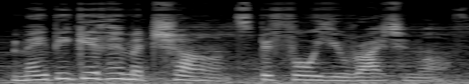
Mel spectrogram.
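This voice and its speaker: A woman's voice: medium pitch, expressive, moderate pace, darkish tone, long reverb tail, soft background music, close to an everyday voice. An actress playing a wry, sarcastic female rogue adventurer in a fantasy video game, with a dry delivery. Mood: sincere. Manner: dry, flippant.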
